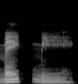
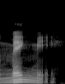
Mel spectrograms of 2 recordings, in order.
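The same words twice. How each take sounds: First: The word make ends in a clear k sound. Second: The word make ends in a nasal ng sound.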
